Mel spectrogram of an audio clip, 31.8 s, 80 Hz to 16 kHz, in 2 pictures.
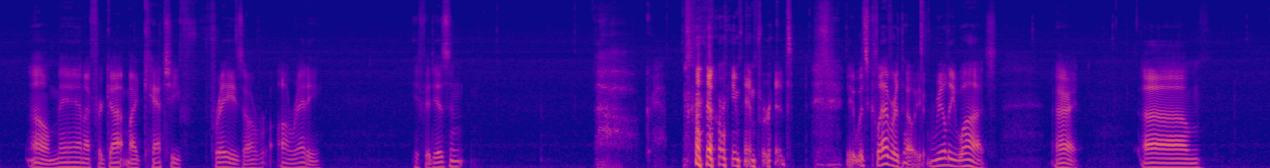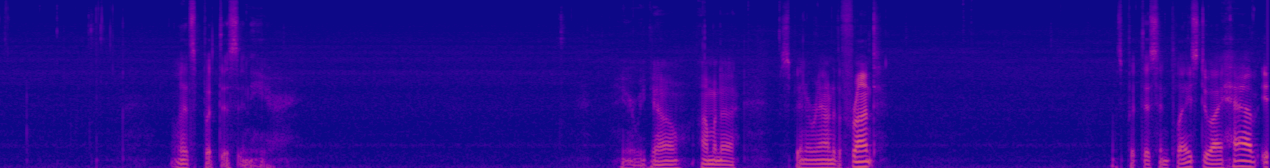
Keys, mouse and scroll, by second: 0.4 middle click, 0.4-0.7 scroll down 1, 2.1 right click, 3.0 Tab, 3.3 middle click, 6.4 shift+middle click, 6.9-9.3 scroll up 2, 7.4 shift+middle click, 9.3 r, 12.3-12.9 scroll down 7, 13.1 middle click, 14.0 shift+middle click, 14.6-14.9 scroll down 1, 14.9 shift+middle click, 16.3 click, 17.2 middle click, 18.6 click, 25.7 ctrl+KP_3, 26.8 KP_5, 27.9 z, 29.0 KP_5, 29.5-29.9 scroll up 3, 29.9 shift+middle click, 30.5-30.9 scroll up 2, 30.9 shift+middle click.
